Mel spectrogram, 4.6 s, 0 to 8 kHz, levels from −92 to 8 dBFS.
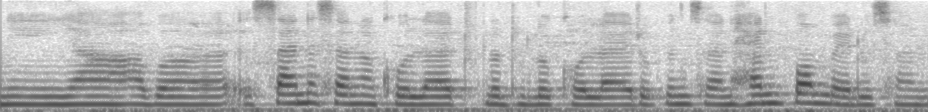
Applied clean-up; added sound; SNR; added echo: none; none; none; none.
